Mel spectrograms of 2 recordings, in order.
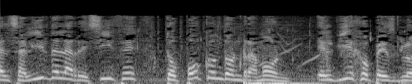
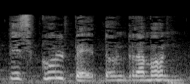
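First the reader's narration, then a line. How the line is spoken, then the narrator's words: Stammering. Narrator (Spanish): balbuceó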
